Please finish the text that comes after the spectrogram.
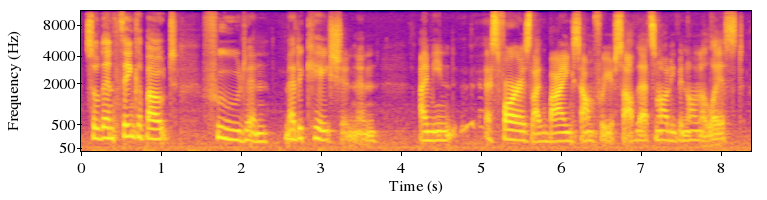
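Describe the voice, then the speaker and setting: Ukrainian-accented woman, slightly low voice. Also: fairly even intonation, measured pace, vocal fry. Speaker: podcast guest. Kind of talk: conversational personal storytelling.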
